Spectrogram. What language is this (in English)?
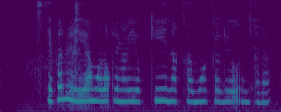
Sundanese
